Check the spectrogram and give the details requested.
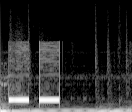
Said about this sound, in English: If we do, it is your phone that's going to ring right now. Please answer your phone in that very particular way or else you won't get yourself onto that shortlist.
